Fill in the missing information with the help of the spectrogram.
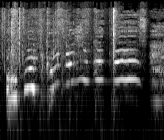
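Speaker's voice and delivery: high, loud squeal of delight; gushing, high-pitched delight; excited squeal. Real, not acted. Thrilled on seeing the card.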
